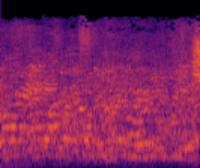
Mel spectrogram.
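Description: Crowd chatter: many people talking over one another at once.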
